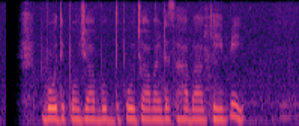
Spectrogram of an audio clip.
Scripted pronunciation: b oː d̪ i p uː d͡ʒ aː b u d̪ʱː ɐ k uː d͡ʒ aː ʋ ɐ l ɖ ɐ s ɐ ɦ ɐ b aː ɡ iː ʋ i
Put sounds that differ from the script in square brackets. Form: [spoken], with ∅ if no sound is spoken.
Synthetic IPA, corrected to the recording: b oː d̪ i p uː d͡ʒ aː b u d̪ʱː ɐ [p] uː d͡ʒ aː ʋ ɐ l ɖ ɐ s ɐ ɦ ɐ b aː ɡ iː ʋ i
